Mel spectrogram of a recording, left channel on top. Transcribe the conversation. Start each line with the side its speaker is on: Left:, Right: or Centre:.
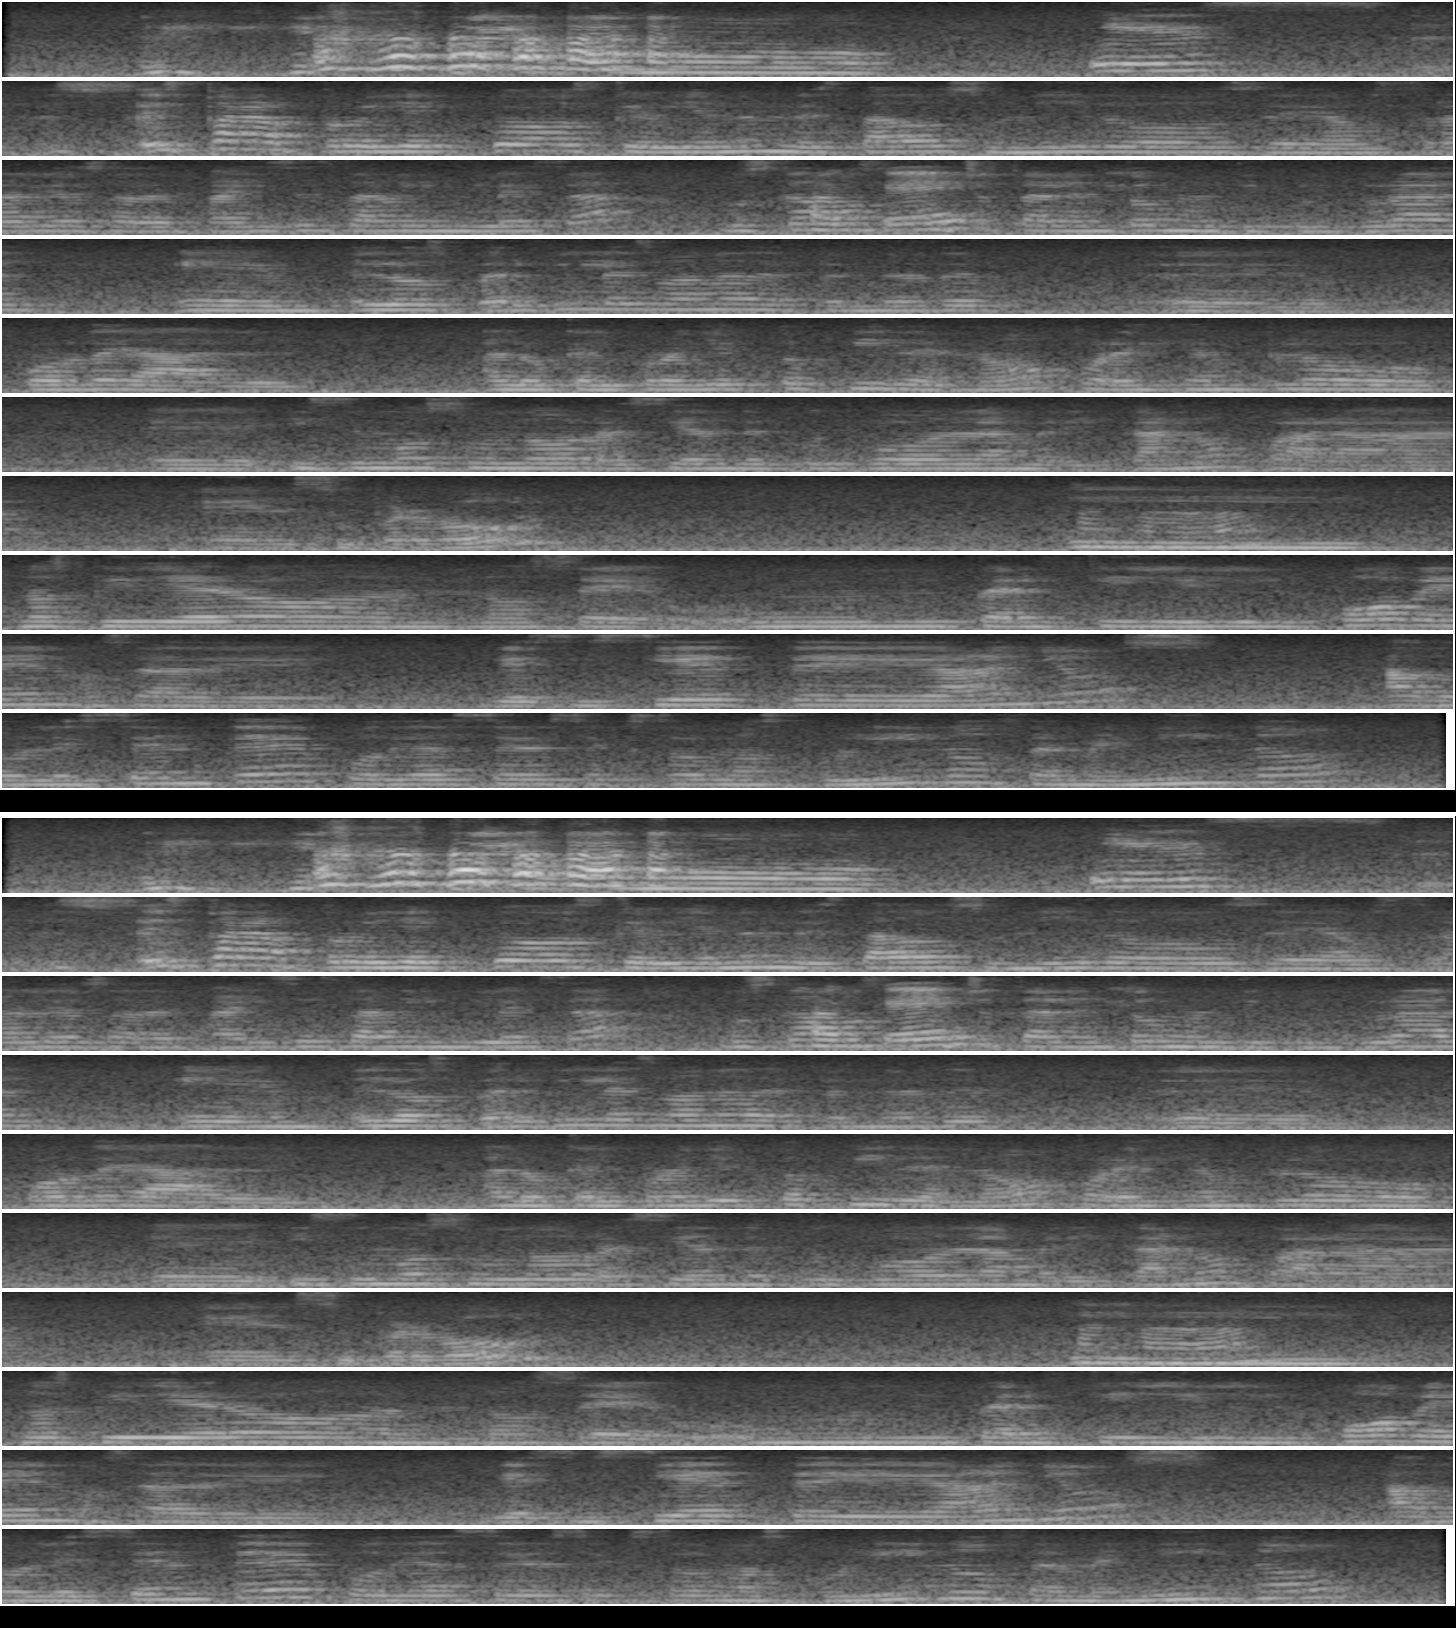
Left: <laughs>
Centre: <laughs>
Left: Bueno, como es, es, es para proyectos que vienen de Estados Unidos, de Australia, o sea, de países de habla inglesa, buscamos
Centre: Ok,
Left: mucho talento multicultural. Em, los perfiles van a depender de, eh, acorde al, a lo que el proyecto pide, ¿no? Por ejemplo, eh, hicimos uno recién de fútbol americano para el Super Bowl y
Centre: ajá,
Left: nos pidieron, no sé, un perfil joven, o sea, de 17 años, adolescente, podía ser sexo masculino, femenino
